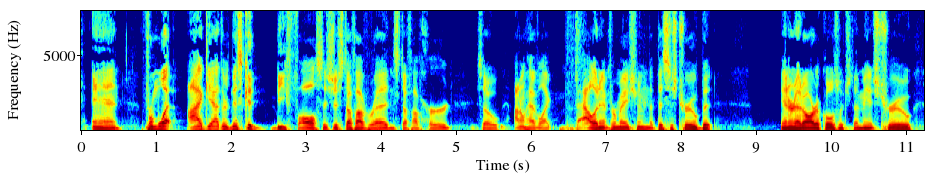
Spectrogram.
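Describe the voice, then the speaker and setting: At medium pitch and a moderate pace, a man talks in an animated tone with ordinary pitch variation. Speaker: podcast co-host. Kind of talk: casual chat.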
